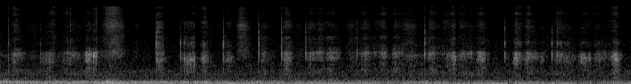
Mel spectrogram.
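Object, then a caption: Paperback book cover, card. Soft, dry scratching strokes of a wooden stick over a paperback book cover, over a low steady hum.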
